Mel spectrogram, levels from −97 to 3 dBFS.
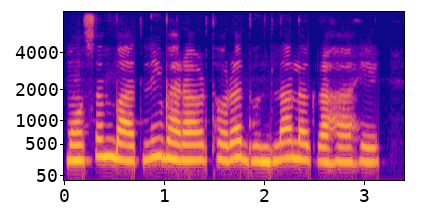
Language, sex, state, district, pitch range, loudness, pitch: Hindi, female, Arunachal Pradesh, Lower Dibang Valley, 230-265 Hz, -14 LUFS, 245 Hz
